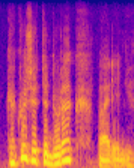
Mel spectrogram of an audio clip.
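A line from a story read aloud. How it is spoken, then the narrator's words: Sad and simple. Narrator (Russian): Грустно и просто сказала она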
